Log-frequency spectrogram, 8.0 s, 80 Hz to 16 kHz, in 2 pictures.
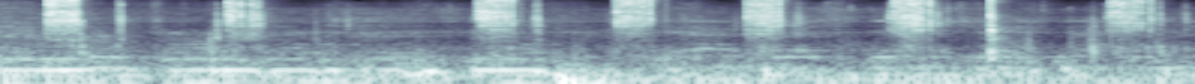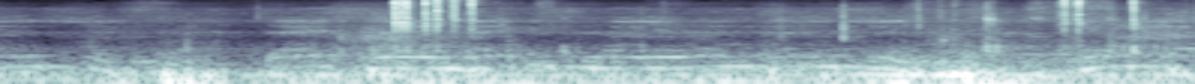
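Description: A ratchet tightens an ignition coil bolt on a 2000 Ford Explorer, producing repeated bursts of rapid clicking strokes, close and crisp, with brief pauses between pulls.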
